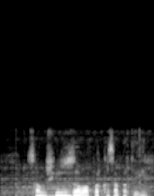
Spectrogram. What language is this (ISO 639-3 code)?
mar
